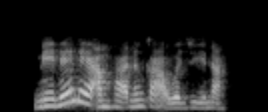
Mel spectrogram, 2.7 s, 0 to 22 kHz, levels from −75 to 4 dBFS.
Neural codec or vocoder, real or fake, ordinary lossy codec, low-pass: vocoder, 22.05 kHz, 80 mel bands, HiFi-GAN; fake; AAC, 32 kbps; 5.4 kHz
